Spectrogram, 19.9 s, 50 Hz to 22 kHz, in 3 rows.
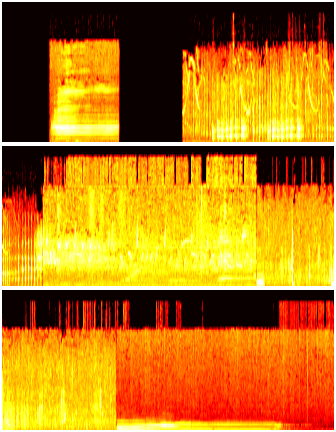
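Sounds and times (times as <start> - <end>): bleat-like animal call: 1.0 - 2.4
pulsed trilling calls: 3.6 - 12.2
steady hiss: 7.5 - 15.6.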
